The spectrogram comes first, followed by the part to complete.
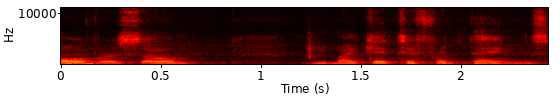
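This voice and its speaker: In a Boston accent, the speaker talks at a moderate pace with lively intonation. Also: woman. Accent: thick Boston. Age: 50s. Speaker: vlogger. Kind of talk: casual chat. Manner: many filler words (um).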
